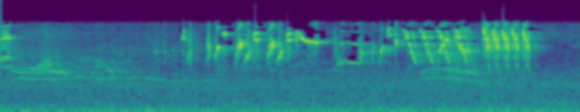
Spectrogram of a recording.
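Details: Song of a siskin x goldfinch hybrid: a long thin whistle at the start, then rapid high chattering phrases and a dense buzzy trill near the end.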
